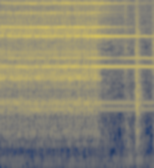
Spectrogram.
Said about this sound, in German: Da klingelte das Telefon.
